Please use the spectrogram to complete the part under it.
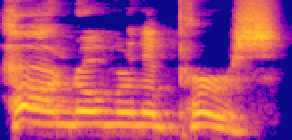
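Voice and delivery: high, forceful robber's demand; chilling robber. A narrator's reading. Robber ordering Pearl to give up her purse, chilling. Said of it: "spoke in chilling voices".

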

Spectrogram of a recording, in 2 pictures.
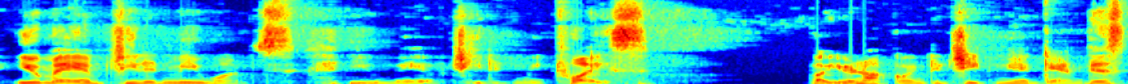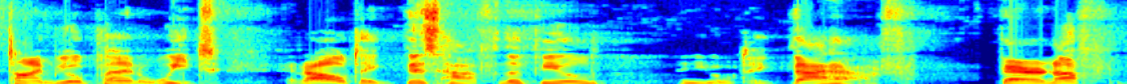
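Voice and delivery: put-on goblin voice, jumping high; animated goblin bargaining; scheming goblin, indignant. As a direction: lay down terms as an aggrieved goblin. Goblin lays down new terms.

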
